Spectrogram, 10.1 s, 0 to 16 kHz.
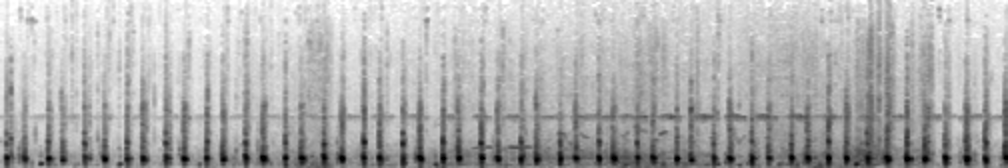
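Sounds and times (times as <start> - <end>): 
panicked horse's hooves galloping on a hard surface: 0.0 - 10.0
faint horse whinny: 4.7 - 6.7.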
